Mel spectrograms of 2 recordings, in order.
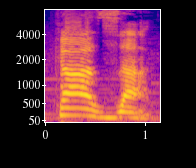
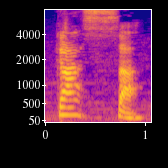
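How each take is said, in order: First: The middle consonant is a buzzing z sound. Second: The middle consonant is a hissing s sound. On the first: This is the Portuguese way of saying it. The speaker calls it wrong. "eu não falo casa" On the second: This is the Spanish way of saying it. The speaker calls it right. "eu falo caça"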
